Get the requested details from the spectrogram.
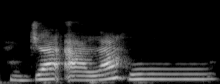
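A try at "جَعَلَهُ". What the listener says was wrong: Mashallah, very nice, very, very nice.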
